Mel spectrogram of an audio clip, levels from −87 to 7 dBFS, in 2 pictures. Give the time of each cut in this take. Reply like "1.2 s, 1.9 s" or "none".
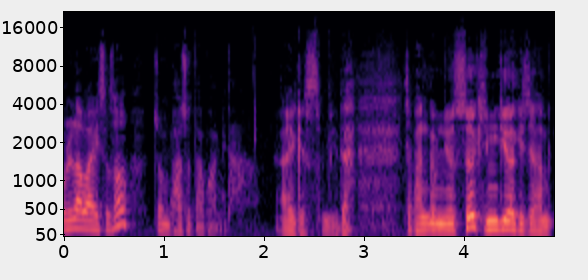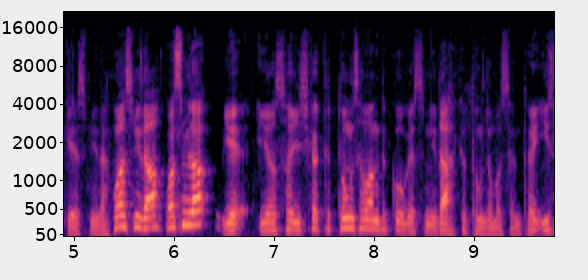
none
